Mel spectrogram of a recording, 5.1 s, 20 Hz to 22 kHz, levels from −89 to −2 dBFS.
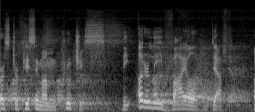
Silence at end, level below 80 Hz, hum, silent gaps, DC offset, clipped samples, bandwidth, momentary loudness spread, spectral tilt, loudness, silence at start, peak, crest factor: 0 s; -68 dBFS; none; none; under 0.1%; under 0.1%; 16 kHz; 15 LU; -5 dB/octave; -29 LUFS; 0 s; -8 dBFS; 20 dB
